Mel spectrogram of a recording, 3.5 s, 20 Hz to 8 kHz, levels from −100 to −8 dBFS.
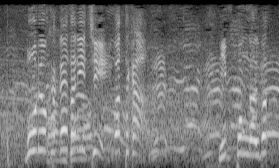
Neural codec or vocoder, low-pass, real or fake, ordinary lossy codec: none; 7.2 kHz; real; MP3, 64 kbps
